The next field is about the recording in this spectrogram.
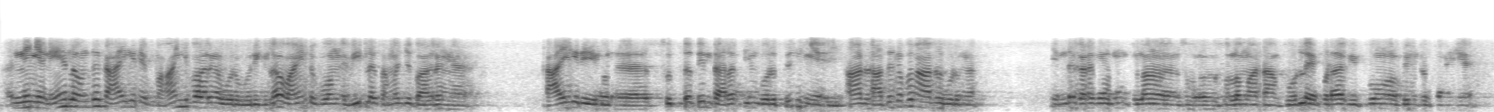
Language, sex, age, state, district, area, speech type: Tamil, male, 18-30, Tamil Nadu, Perambalur, rural, conversation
